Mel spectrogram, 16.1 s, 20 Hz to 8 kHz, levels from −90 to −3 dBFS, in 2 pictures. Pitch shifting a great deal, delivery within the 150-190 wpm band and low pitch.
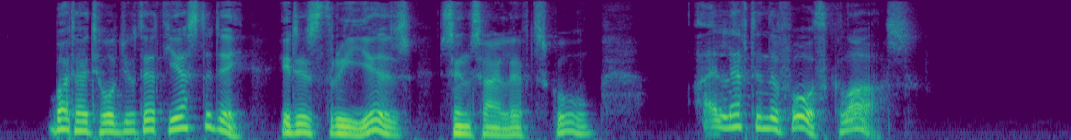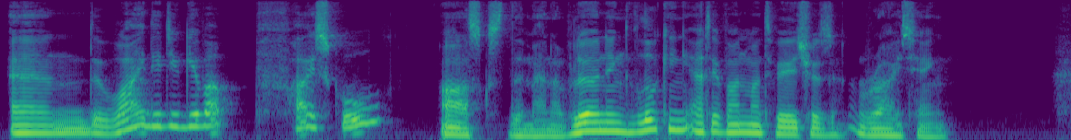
No: wide, 8.7 semitones; average, 140 wpm; low, 130 Hz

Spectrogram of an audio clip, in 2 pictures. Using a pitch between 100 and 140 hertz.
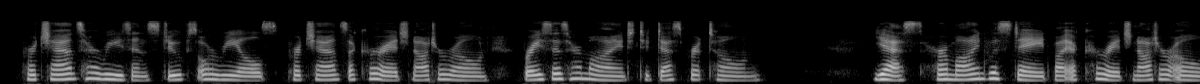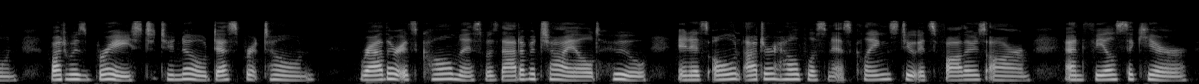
No: high, 215 Hz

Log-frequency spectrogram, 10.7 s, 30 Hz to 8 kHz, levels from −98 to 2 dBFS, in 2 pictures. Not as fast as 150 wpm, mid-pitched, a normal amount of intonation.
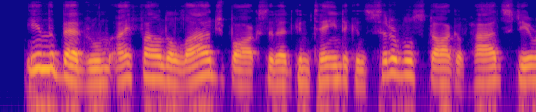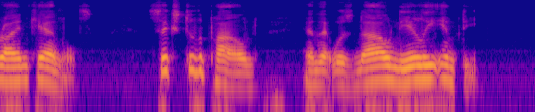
No: average, 155 wpm; medium, 145 Hz; average, 3.5 semitones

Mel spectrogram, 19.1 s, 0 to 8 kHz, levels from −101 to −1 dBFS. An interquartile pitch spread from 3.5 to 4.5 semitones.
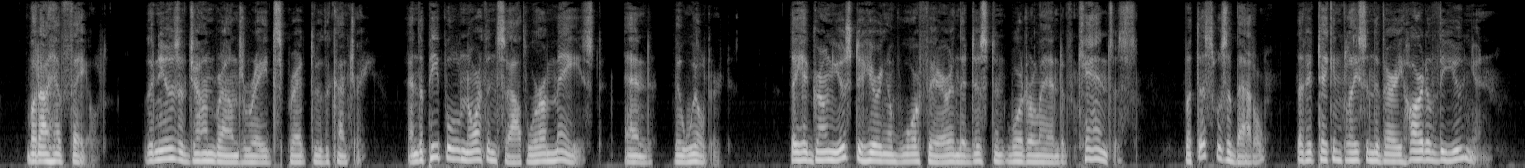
Yes: average, 4.0 semitones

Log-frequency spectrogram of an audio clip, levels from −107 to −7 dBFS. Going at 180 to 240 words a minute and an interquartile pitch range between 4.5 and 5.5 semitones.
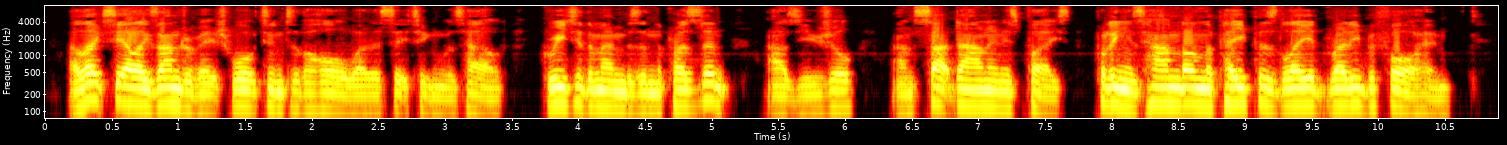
No: average, 195 wpm; average, 4.0 semitones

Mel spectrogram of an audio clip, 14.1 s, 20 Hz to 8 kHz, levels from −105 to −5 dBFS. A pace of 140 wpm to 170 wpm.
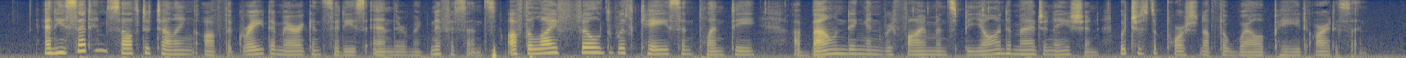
Yes: average, 155 wpm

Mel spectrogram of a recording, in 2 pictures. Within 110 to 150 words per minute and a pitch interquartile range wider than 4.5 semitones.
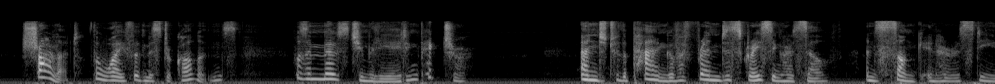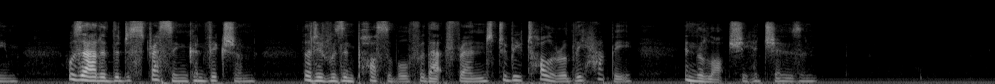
Yes: average, 140 wpm; average, 5.1 semitones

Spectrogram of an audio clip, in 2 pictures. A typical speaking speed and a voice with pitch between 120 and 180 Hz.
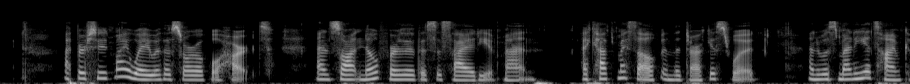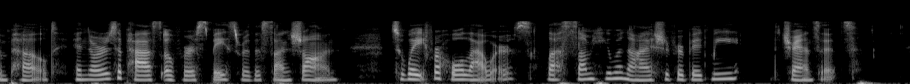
No: average, 180 wpm; high, 225 Hz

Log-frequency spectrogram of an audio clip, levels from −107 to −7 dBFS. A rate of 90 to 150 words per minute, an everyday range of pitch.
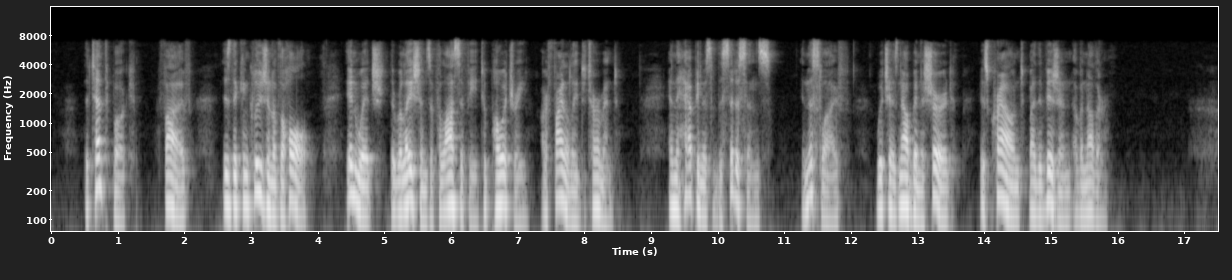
Yes: average, 145 wpm; average, 5.0 semitones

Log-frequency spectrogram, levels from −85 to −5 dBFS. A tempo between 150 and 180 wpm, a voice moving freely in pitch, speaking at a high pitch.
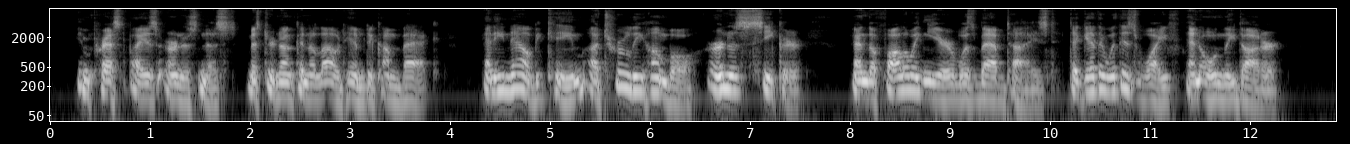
No: average, 160 wpm; wide, 7.2 semitones; low, 115 Hz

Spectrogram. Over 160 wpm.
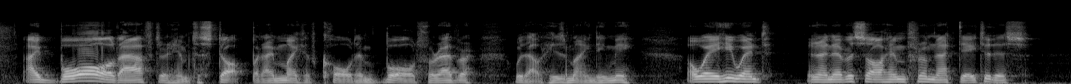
Yes: average, 175 wpm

